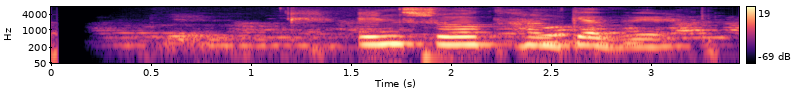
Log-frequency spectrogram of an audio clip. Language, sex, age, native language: Icelandic, female, 10, Icelandic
